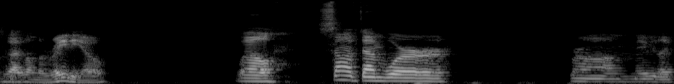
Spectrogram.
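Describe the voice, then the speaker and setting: In a loose, wandering video diary, an Ecuadorian vlogger who speaks Spanish natively walks his viewers through his day. His voice is a typical mid-pitch male voice with a fairly bright tone, and he often repeats words and starts sentences over.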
